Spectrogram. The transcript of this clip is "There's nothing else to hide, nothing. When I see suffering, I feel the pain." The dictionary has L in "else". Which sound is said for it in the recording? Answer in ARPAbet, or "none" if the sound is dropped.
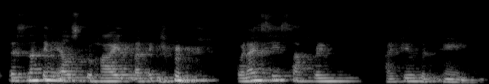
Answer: L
